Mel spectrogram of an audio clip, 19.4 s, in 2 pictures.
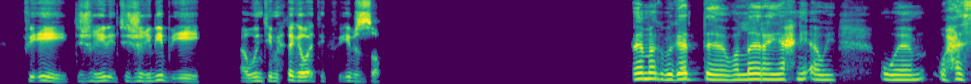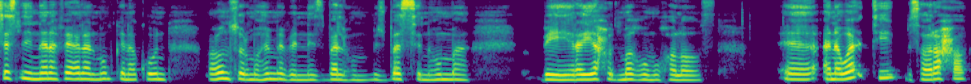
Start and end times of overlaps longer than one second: none

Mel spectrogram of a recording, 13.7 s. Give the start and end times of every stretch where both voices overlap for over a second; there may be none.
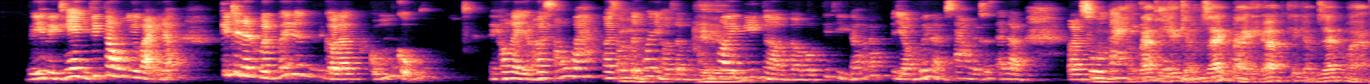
10.9-12.4

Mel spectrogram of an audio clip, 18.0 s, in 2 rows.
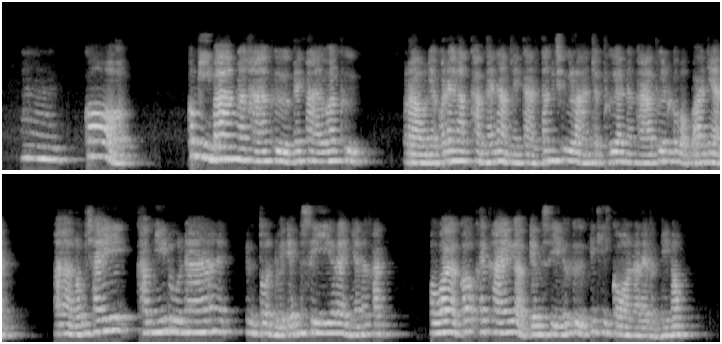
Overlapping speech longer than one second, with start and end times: none

